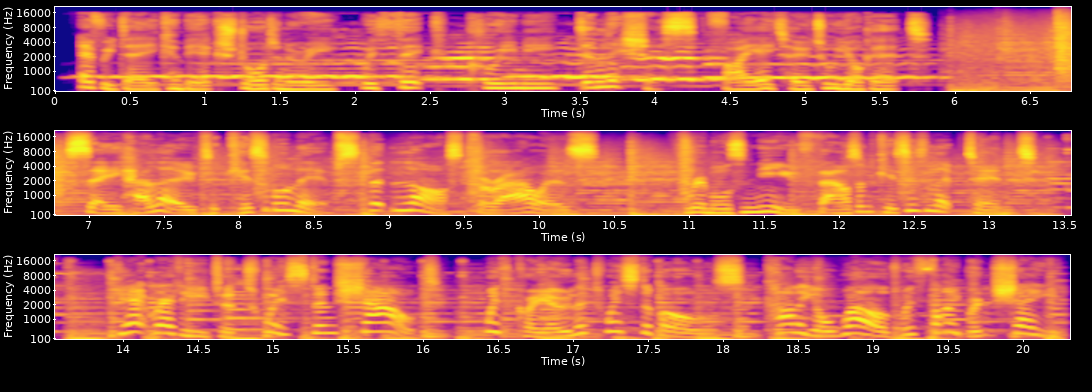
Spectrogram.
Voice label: Commercial SHORT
